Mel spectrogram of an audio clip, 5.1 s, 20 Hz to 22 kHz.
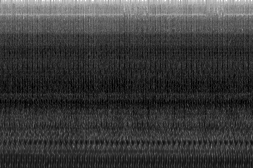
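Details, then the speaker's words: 1991 Kubota B7100 HST diesel after fuel filter change: knocks along at steady slightly uneven beat, about three per second, sucking air into the fuel line; later bled at bleed screws. "And go ahead and start it up. Watch it suck a bunch of air."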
